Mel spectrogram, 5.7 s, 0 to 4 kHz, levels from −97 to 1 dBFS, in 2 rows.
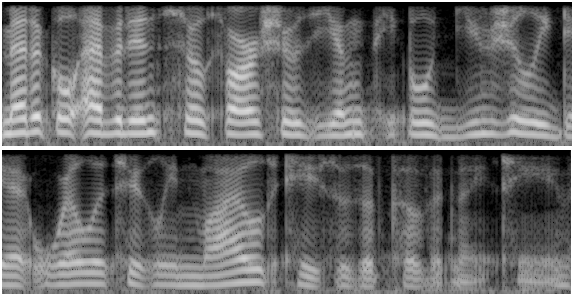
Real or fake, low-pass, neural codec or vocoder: fake; 3.6 kHz; autoencoder, 22.05 kHz, a latent of 192 numbers a frame, VITS, trained on many speakers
